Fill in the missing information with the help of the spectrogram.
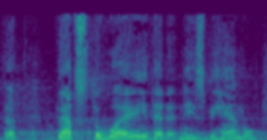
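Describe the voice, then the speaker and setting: An older man giving marriage advice in a slow, wry, self-deprecating way. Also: sits high, flat delivery, warm tone. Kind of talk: casual advice talk. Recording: long hall reverb.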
